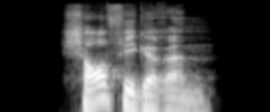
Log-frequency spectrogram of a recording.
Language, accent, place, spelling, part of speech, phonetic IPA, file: German, Germany, Berlin, schorfigerem, adjective, [ˈʃɔʁfɪɡəʁəm], De-schorfigerem.ogg
- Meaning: strong dative masculine/neuter singular comparative degree of schorfig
